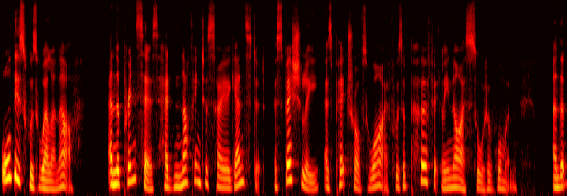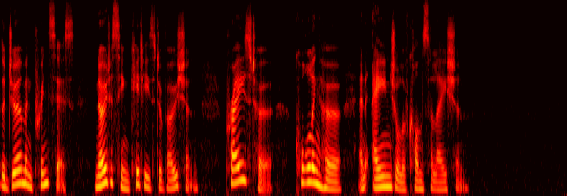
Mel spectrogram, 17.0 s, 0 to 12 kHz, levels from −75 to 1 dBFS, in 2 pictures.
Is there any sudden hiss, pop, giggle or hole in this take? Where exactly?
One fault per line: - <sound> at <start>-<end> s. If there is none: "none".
none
